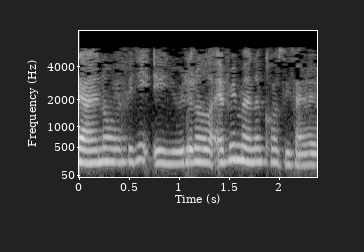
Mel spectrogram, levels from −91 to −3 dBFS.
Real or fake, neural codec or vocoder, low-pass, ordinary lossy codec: fake; codec, 24 kHz, 0.9 kbps, WavTokenizer, medium speech release version 2; 7.2 kHz; MP3, 24 kbps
